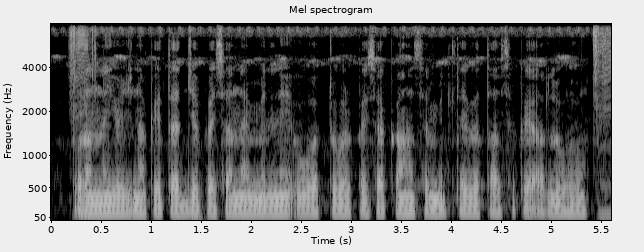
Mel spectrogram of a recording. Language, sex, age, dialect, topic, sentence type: Maithili, male, 18-24, Angika, banking, question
